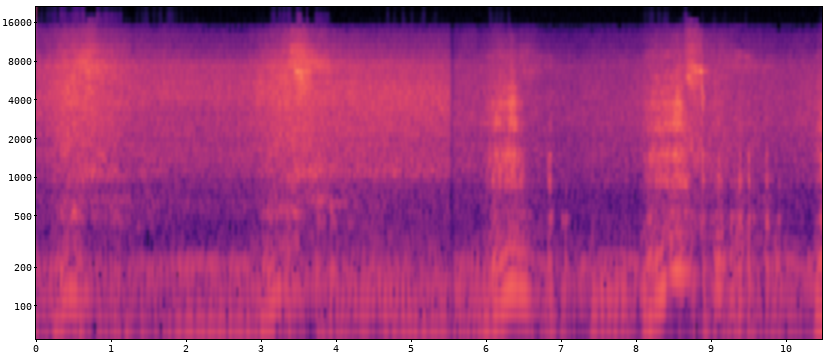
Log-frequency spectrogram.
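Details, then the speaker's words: BMW 335i N54 with newly fitted VRSF catless downpipes, cold and not yet warm after 3–4 days sitting: firm idle with sharp clean throttle blips, deeper throatier jet-like note, no codes or rattles; healthy. "First start up seems good, no codes coming up. Tapping the gas, it's not really warm yet, so I probably should wait. But this thing sounds like a jet."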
